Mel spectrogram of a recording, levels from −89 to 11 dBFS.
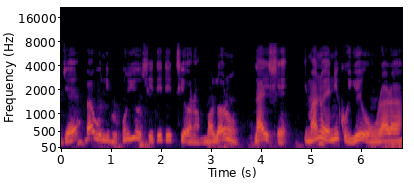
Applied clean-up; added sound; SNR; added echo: classical method log-MMSE.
